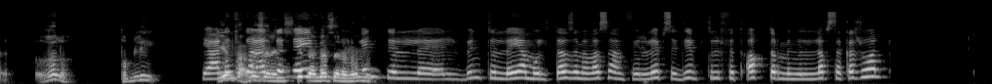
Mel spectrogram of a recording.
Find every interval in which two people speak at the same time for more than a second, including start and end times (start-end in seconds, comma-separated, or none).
2.2-3.8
